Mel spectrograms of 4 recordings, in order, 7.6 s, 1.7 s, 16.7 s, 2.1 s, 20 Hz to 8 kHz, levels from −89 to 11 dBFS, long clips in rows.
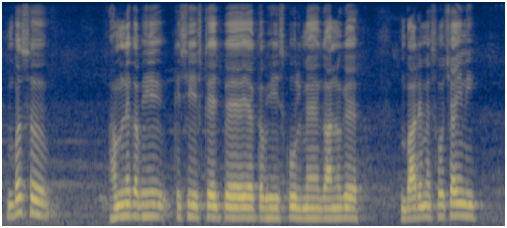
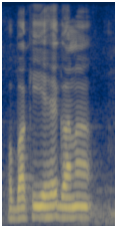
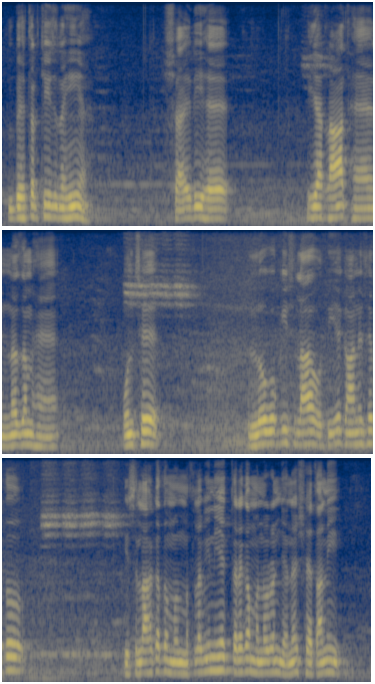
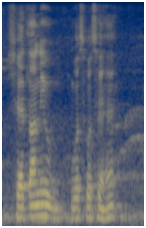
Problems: background sounds at intervals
